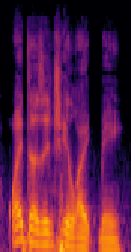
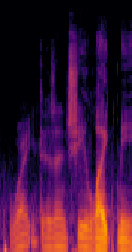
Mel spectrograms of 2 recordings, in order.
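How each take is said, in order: First: Mock lament of a rejected suitor; mocking imitation. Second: Said in the usual way. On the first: Mocking the man who can't get a date, mock-pleading. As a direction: imitate him feeling sorry for himself. Mimics a rejected man's complaint.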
